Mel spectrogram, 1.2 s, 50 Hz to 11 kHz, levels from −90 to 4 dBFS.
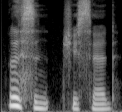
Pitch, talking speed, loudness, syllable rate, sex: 175 Hz, 145 wpm, -18 LUFS, 4.3 syllables/s, female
